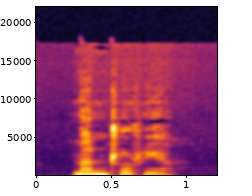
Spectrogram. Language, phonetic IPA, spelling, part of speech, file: Polish, [mãn͇ˈd͡ʒurʲja], Mandżuria, proper noun, LL-Q809 (pol)-Mandżuria.wav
